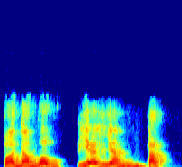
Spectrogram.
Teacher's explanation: So that we have to give it like a push for that ma, padamau, and then vyayan. So what happens? The v sound doubles up. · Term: aghata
